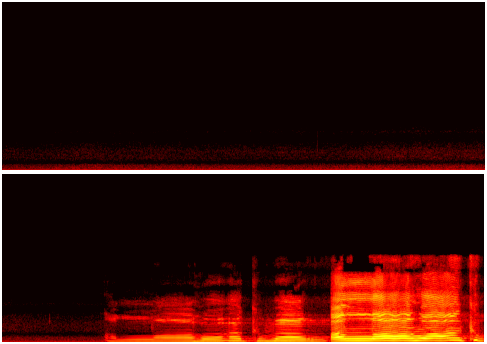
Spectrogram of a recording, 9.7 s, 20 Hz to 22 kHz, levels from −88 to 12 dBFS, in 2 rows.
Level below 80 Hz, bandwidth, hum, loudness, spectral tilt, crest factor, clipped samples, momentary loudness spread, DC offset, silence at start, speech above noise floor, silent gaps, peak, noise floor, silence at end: -62 dBFS; 11.5 kHz; none; -18 LUFS; -2 dB/octave; 20 dB; under 0.1%; 21 LU; under 0.1%; 5.95 s; 46 dB; none; -2 dBFS; -64 dBFS; 0 s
